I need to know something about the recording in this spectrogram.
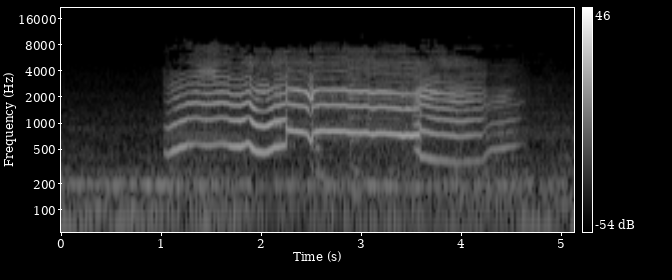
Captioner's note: child crying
